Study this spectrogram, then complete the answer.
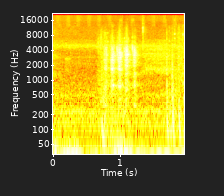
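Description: A Yule Ram mount in Albion Online gives a short, wavering bleat, followed by a second quicker call over a low, steady game background.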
